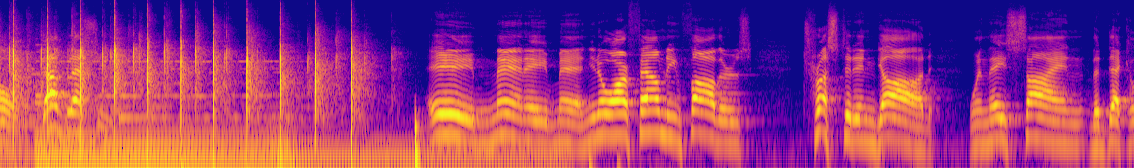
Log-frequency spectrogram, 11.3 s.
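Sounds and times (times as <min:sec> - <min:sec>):
speech: 0:00.0 - 0:01.0, 0:04.3 - 0:11.3
audience clapping: 0:00.0 - 0:04.3.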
